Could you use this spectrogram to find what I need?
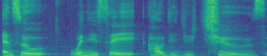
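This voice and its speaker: In a French accent, a woman speaks at a medium pitch with fairly even intonation. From France, raised partly abroad. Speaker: tech company chief executive. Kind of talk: interview.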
